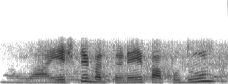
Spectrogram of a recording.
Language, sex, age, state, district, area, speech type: Kannada, female, 18-30, Karnataka, Bellary, rural, conversation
